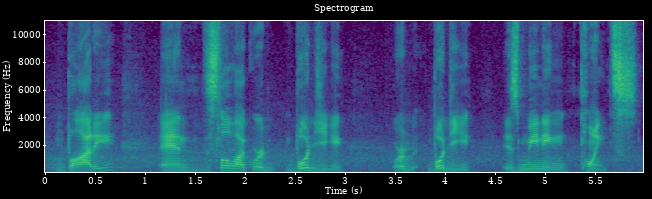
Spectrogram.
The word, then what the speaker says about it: body: So the singular form is bod. Maybe not pronouncing it the best, but like bod, something like that. And plural would be bodji. So it sounds like the English word body, but it's not meaning body.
